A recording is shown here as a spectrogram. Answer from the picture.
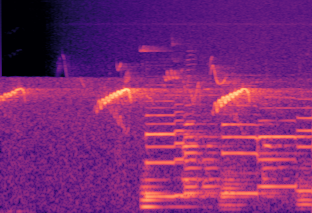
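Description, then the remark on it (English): Calls of a kiwi, New Zealand's national bird: a few shrill, rising whistles repeated at intervals, clear, with steady tonal notes joining underneath partway through. No one speaks. “Listen and read. Kiwi bird.”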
